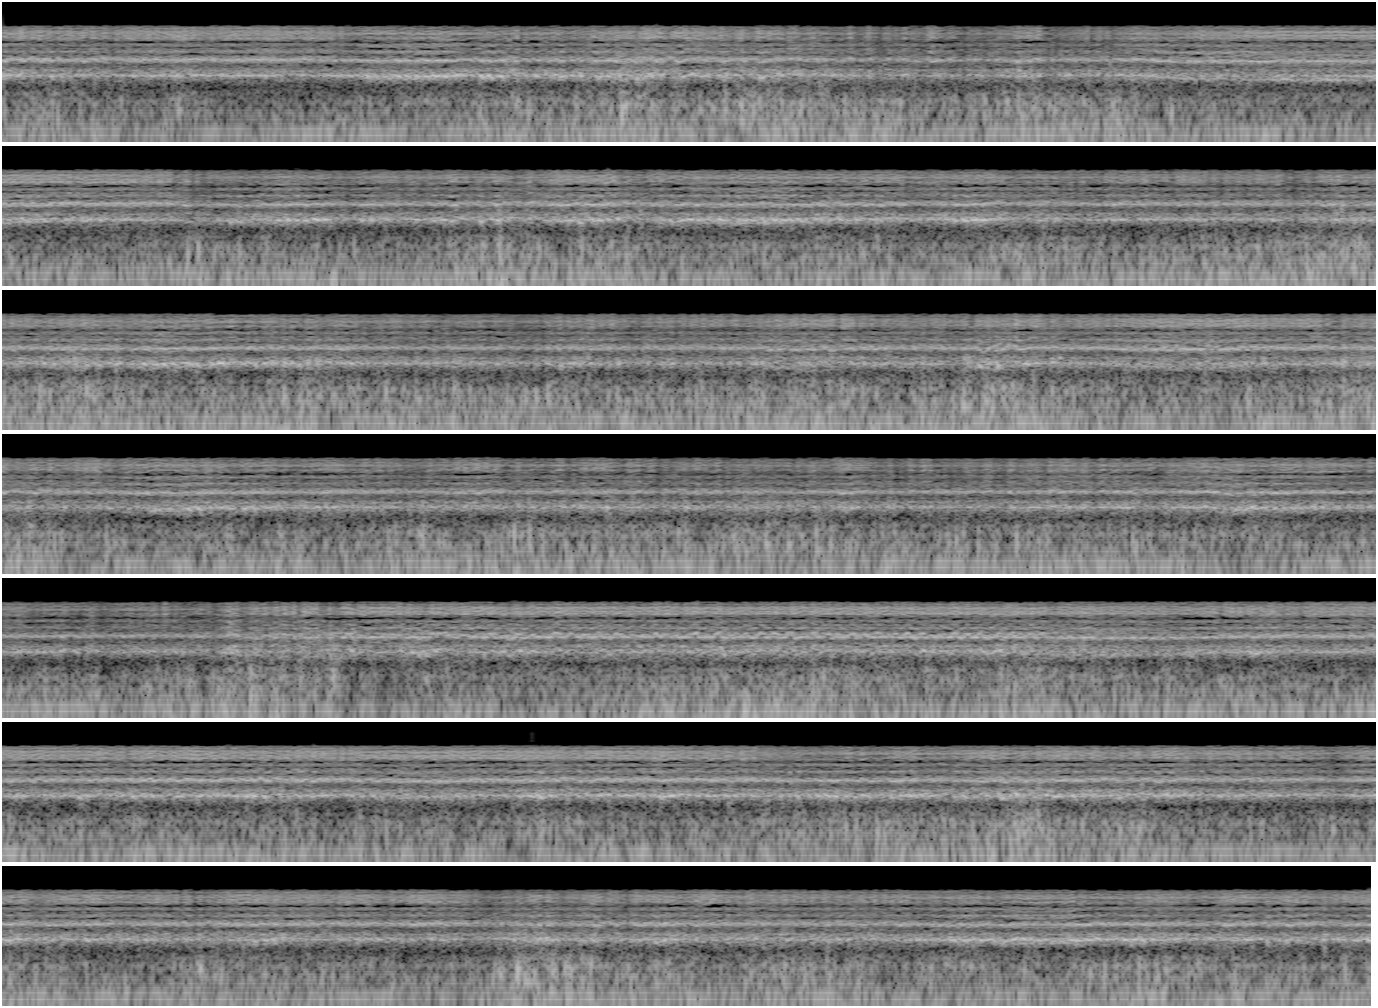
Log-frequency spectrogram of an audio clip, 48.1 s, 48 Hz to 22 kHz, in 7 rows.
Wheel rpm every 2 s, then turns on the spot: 230, 230, 230, 220, 230, 230, 230, 230, 230, 230, 230, 230, 240, 230, 210, 190, 200, 230, 230, 230, 230, 230, 240, 230.
none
